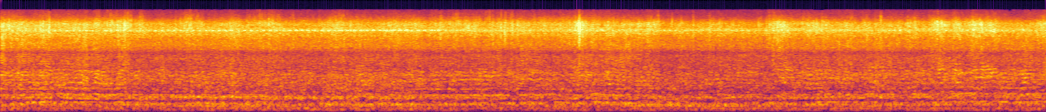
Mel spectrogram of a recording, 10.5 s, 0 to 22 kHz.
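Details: Steady humming from a honey bee nucleus colony established in 2017, recorded on 27 September 2018. The busy, grainy drone holds an even loudness throughout, with a faint flickering hiss above it.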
